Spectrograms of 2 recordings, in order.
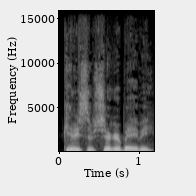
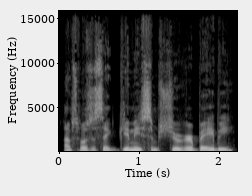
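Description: First: Feed the actor his line, confidently; director's line reading. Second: Mild disbelief, rising at the end; doubtful question. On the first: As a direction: director lightly acting out the hero's line. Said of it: "you're gonna say to her". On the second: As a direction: query the line as if it's absurd. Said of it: "I was like". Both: Retold or imitated.

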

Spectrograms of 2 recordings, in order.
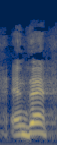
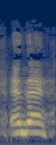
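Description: No difference in how they are said.

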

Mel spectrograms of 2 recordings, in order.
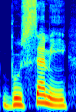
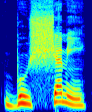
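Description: First: Buscemi with an S sound, boo-SEM-ee; Buscemi, plain S in the middle; anglicized pronunciation. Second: Buscemi with a SH sound, boo-SHEM-ee; Buscemi, SH in the middle; motherland pronunciation. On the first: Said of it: "by the way, it's pronounced Buscemi". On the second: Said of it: "in the motherland". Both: Shown as a demonstration.

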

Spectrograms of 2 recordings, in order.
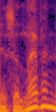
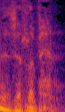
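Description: First: "Levin" stressed on LEV; first-syllable stress. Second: "Levin" stressed on VIN; second-syllable stress. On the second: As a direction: say "Levin" as luh-VIN, lower and softer. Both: Shown as a demonstration.

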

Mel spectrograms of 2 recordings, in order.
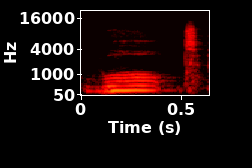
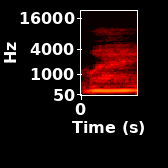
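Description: First: Put-on a one-word "what" in a Scottish accent; brief imitated Scottish accent. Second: Said in the usual way. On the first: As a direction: channel a Scottish great-grandmother's "what". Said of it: "Was that a Scottish accent?". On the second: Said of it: "they would be like".

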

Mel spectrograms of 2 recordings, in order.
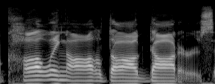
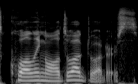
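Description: First: "dog" and "daughters" stretched slowly with open, un-New York vowels; "calling all dog daughters" very slow, each vowel opened and held; slow accent-reduction drill. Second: Thick New York accent, rounded vowels in dog and daughters; old New York accent. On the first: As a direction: draw out "dog daughters" like a careful, loud diction exercise. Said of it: "slowly I had to go". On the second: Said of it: "which started out as". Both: Shown as a demonstration.

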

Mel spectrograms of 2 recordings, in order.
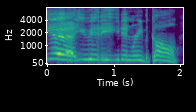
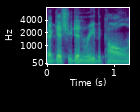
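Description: First: High, put-on mocking jeer; mocking crowd. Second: Said in the usual way. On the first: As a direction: mimic the online pile-on in a squeaky-high voice. Mimicking the online pile-on.

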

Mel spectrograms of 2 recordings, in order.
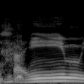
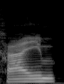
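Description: First: Jaim dicho «ja-ím», en dos sílabas; otra pronunciación. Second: Haim dicho «jáim», en una sílaba; pronunciación popular. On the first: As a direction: parte Jaim en «ja-ím». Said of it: "y que dicen Jaim". (Jaim como «ja-ím», acento al final) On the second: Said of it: "muchos les dicen". (Haim pronunciado «jáim», con jota) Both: Shown as a demonstration.

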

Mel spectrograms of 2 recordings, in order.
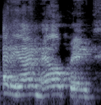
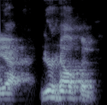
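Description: First: High-pitched little daughter imitation; mock child yelling. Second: Distracted parent. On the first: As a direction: call out like an eager four-year-old, without real volume. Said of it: "and she's yelling". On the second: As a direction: humour the child between sips of coffee. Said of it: "you just look over once in a while".

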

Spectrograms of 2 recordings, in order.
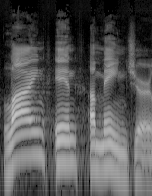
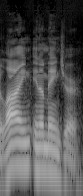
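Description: First: Put-on drawn out for the children to follow; slow group reading. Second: Said in the usual way. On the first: Shown as a demonstration. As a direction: read it slowly together. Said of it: "Let's try and read it together". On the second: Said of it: "repeats the phrase".

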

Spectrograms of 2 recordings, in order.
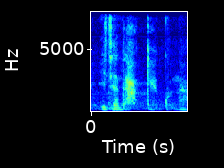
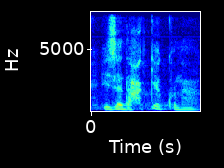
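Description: First: Soft whisper, stress on 이제; whispered relief. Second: Soft whisper, 이제 stressed, falling end; whispered relief. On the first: Inner relief thought. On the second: Inner relief thought repeated. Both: Retold or imitated. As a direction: breathe it out in quiet relief. (조용히 안도하며 속삭임)

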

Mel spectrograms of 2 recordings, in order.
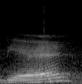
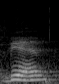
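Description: First: Low, soft, drawn-out and rising; impressed approval. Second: Short, quiet, higher-pitched nod; brief understated approval; mild approval. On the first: Listener reacting to ten auditorium shows, impressed. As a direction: savour it slowly, deeper and quieter. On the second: Listener reacting to five auditorium shows, mildly approving. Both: Acted.

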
